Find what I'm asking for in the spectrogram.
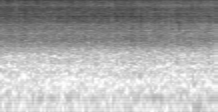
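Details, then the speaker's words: Old childhood Lima/Hornby diesel shunter model train motor, bench-tested with clips straight onto the motor from a Hornby controller: steady, even high fizzing buzz, running slowly and both directions, no catches or rattles; runs fine, needs only cleaning and lube. "and as you can hear, it's running. It's running pretty slowly at the moment, so that's a good sign."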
